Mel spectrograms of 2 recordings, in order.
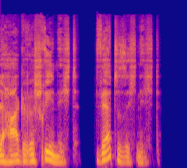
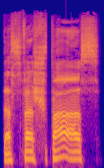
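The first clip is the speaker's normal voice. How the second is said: slow, higher barked line; barking; 5 semitones higher, much slower than usual. A narrator's reading. Thug barks at the narrator, slow and menacing. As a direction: bark each word out, menacing. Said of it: "bellte er".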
